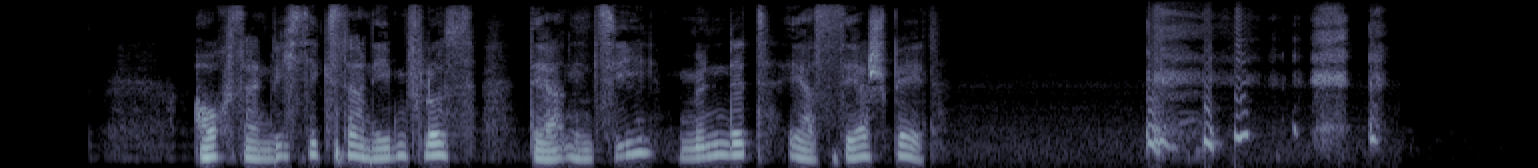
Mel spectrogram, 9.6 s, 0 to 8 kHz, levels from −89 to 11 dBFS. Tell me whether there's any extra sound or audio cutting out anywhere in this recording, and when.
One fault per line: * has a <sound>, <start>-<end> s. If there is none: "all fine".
* has a laugh, 7.1-8.7 s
